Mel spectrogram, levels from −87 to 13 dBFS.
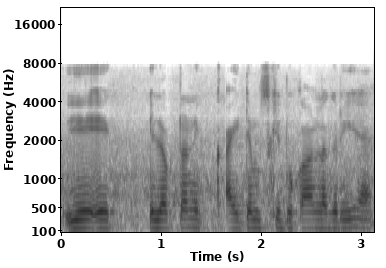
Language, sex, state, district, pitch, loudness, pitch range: Hindi, male, Rajasthan, Bikaner, 140 Hz, -15 LUFS, 140-145 Hz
